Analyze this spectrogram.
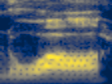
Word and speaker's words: noir: People, Americans who discuss film noir pronounce it film noir It's fine. It's not a big deal. Like if we don't say It's like a colloquialism, like a casual way of Americans to say it. yeah, it's fine. I wasn't gonna be like correcting you because I took French. I know how noir is pronounced, but I wasn't Yeah. gonna be like, no, Scarlet, it's film noir.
